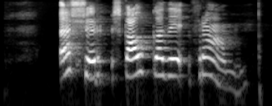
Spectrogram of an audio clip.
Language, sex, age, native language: Icelandic, male, 8, Icelandic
